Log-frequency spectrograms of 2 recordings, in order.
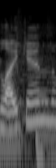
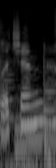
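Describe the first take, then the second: First: The name has no 't' sound in the middle. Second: The name has a 't' sound in the middle. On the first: The speaker calls it right. "it's Lycan, right?" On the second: The speaker calls it wrong. "when I used to call her Lemmy Lichen"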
